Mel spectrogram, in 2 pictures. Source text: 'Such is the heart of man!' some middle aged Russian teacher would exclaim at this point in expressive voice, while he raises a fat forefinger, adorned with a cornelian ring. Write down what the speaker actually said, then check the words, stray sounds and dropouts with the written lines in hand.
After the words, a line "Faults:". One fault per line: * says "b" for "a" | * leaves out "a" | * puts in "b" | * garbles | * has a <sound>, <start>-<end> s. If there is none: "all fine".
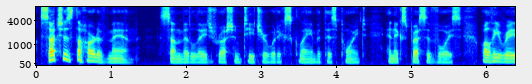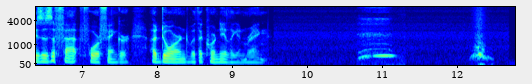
'Such is the heart of man!' some middle aged Russian teacher would exclaim at this point in expressive voice, while he raises a fat forefinger, adorned with a cornelian ring.
Faults:
* has a breath, 10.7-11.3 s
* has a whoosh, 12.2-12.5 s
